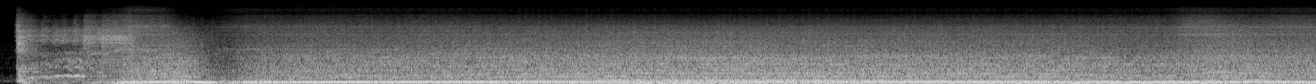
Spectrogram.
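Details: 1966 Ford Mustang 2+2 fastback with 82,000 miles, sitting for years, started after replacing a leaky fuel pump. It cranked, then caught with rough, slightly uneven running that smooths out and "starting to sound better."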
